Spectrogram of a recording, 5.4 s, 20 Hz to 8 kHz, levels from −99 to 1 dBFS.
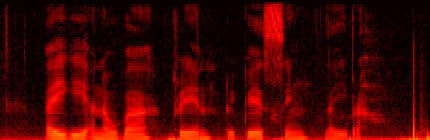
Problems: none marked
